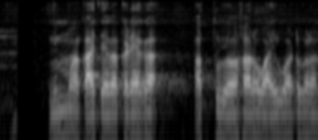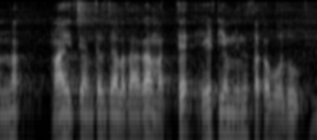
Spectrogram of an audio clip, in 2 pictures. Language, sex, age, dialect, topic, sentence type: Kannada, male, 36-40, Central, banking, statement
